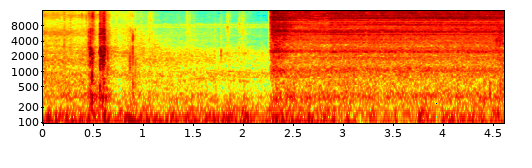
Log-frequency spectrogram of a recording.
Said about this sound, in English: we're going to start with spraying our first color, a hefty amount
